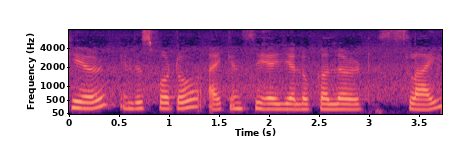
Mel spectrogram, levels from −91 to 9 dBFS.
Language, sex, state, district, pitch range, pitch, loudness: English, female, Arunachal Pradesh, Lower Dibang Valley, 185-215 Hz, 205 Hz, -16 LUFS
